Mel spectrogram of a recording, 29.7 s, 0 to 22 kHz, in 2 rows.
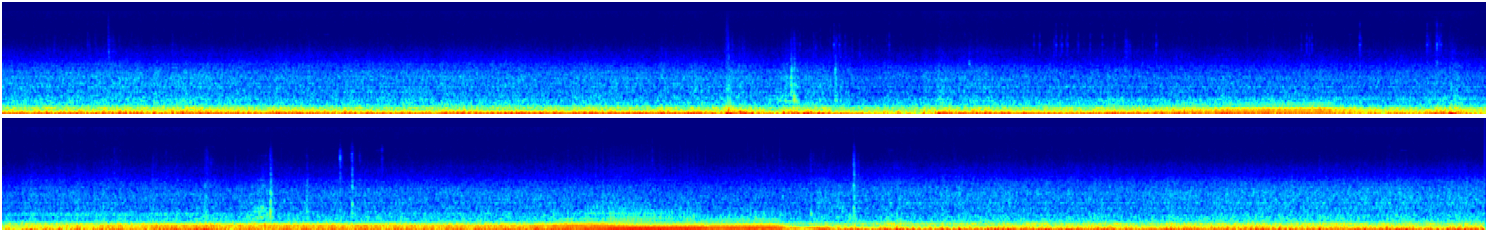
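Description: Renault Clio RS 172's 2.0-litre four-cylinder engine and road rumble heard inside the cabin. The engine note dips around eight seconds in, then climbs steadily in pitch as the car accelerates for about ten seconds. Near the twenty-three-second mark it drops away suddenly as the throttle is lifted.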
